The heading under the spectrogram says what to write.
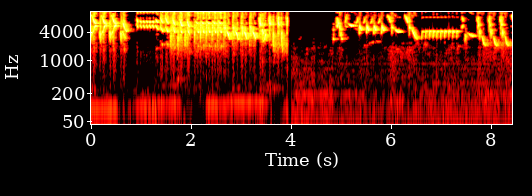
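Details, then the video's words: Song of a grey-headed goldfinch (Carduelis caniceps): dense, scratchy twittering and fast trills, a pause around four seconds, then clearer whistled and chirped phrases; a low hum in the background. "Щегол седоголовый (Carduelis caniceps)"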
